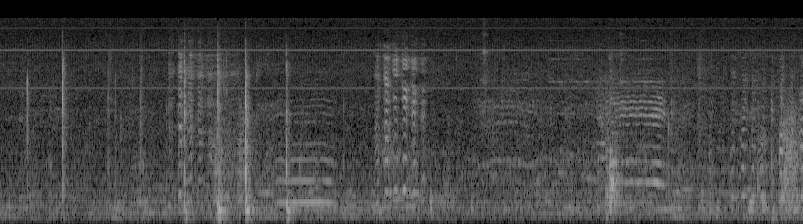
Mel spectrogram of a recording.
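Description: A few light knocks of a wooden rolling pin on a round board. Several short, wavering bleating animal calls are heard at about three, four and six seconds.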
